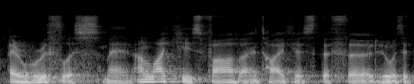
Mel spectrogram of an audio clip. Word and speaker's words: Antiochus: his name is Antiochus, or Antiochus. Oh, I can't pronounce it. Let's call him Antiochus. That's the word, Antiochus. Some will call him Antiochus. Antiochus the Fourth.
